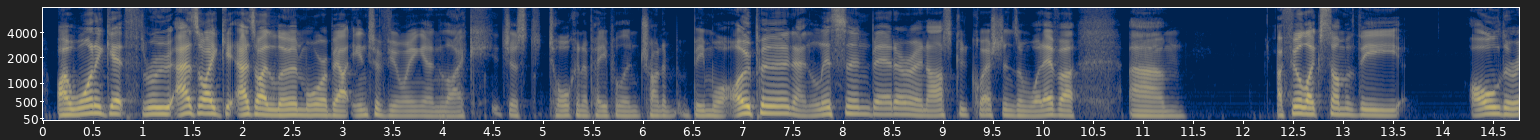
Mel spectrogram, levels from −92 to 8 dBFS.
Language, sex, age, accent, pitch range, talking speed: English, male, 20-39, Australian, 130-160 Hz, 175 wpm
